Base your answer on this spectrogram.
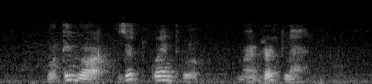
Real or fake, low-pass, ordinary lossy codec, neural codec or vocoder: real; 7.2 kHz; Opus, 16 kbps; none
